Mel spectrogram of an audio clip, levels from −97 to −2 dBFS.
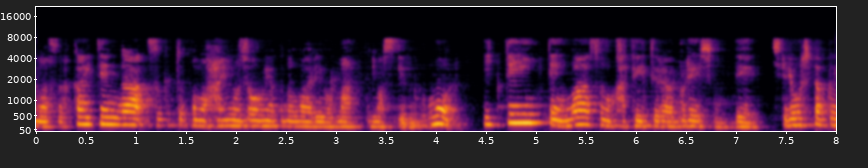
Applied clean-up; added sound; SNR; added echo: neural mask model DeepFilterNet 3.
